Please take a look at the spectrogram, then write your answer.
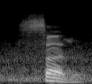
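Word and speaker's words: سر: First one, S-A-R, sir. Sir. How to say in Urdu? Sir. Sir. Have you ever heard S-I-R? Sir, the same pronunciation is this one, sir, S-A-R, sir.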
